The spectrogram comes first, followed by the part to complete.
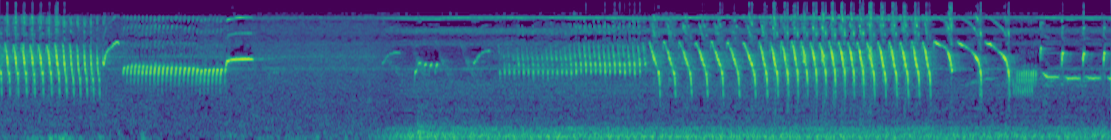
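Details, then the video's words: Belgian canary song: a rattling roll and steady whistles, a short pause, then soft curved notes and a long accelerating series of sharp falling chips, with a faint low hum beneath. "Your Belgian Canary Might Sing NON-STOP After This"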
